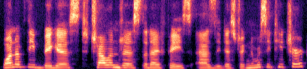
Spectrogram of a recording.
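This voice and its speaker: A woman from Germany works as a district numeracy teacher and walks a conference audience through her material. She speaks casually and fills her pauses with ums. Her voice sits in a middle pitch and sounds dry and close. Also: no echo. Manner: casual and explanatory, with frequent ums. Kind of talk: conference presentation.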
